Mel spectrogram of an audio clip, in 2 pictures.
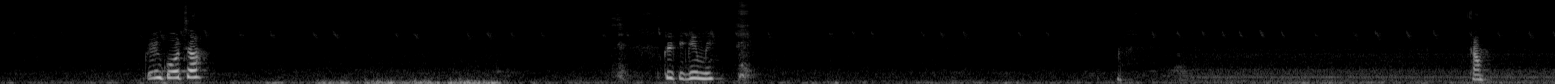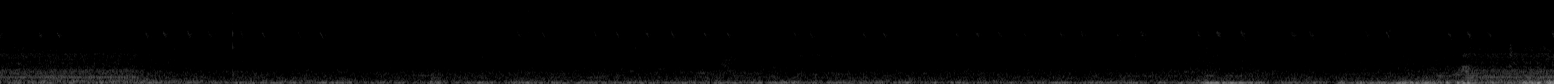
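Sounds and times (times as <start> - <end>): steady low rumble: 11.8 - 17.1.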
